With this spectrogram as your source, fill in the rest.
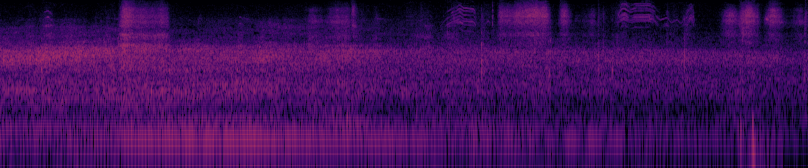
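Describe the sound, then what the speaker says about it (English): Constant broadband rush of highway traffic beside a flat hiking trail, passing vehicles blending into a steady roar with a few faint higher squeals and knocks, heard from close by and outdoors. "We'll hear traffic because the highway's literally right there."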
